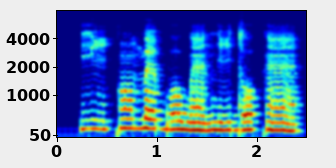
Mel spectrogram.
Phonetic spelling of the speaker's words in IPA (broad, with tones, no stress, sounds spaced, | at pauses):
j i˧ k ɔ̃˦ m ɛ˦ b o˧ w ɛ̃˨ n i˧ d o˦ k ɛ̃˦˨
